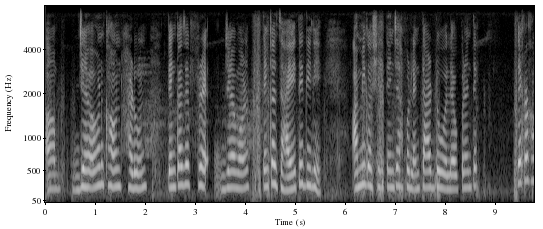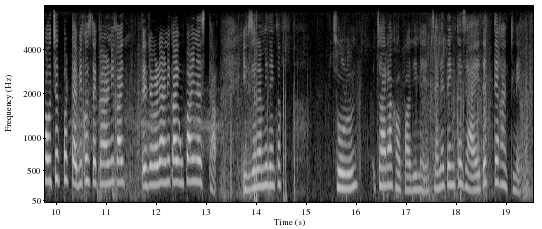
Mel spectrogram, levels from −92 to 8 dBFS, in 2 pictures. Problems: constant background noise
